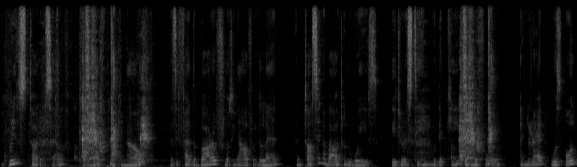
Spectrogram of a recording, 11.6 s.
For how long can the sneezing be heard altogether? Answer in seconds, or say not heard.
4 s.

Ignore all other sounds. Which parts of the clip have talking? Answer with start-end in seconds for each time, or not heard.
0.0-11.5.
